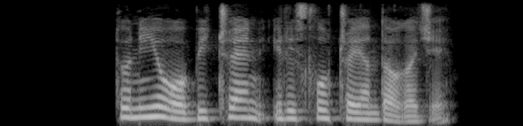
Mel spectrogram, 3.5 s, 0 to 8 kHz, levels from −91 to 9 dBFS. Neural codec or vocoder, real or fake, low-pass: none; real; 7.2 kHz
